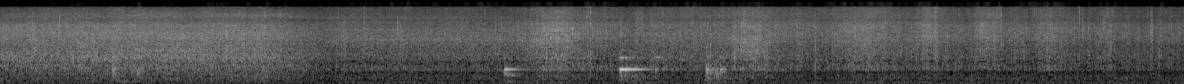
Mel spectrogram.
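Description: Pork for tacos árabe sizzles and fries in a pan, a steady close hiss running throughout with a few brief clinks and scrapes in the middle.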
